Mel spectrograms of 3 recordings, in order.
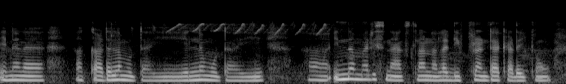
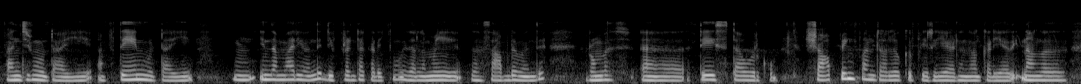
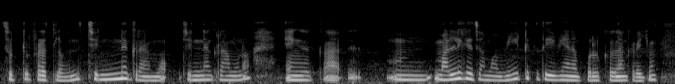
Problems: none marked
